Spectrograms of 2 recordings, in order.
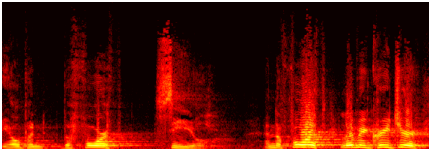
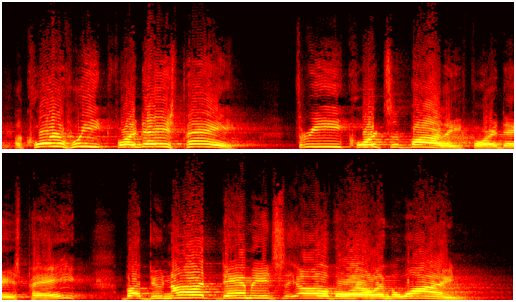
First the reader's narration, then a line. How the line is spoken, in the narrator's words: a voice that came from the midst of the four living creatures that called out, saying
